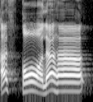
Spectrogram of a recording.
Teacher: उर्फ़ मुस्ताली के बाद जो अलिफ आ रहा है ये भी मोटा हो जाएगा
